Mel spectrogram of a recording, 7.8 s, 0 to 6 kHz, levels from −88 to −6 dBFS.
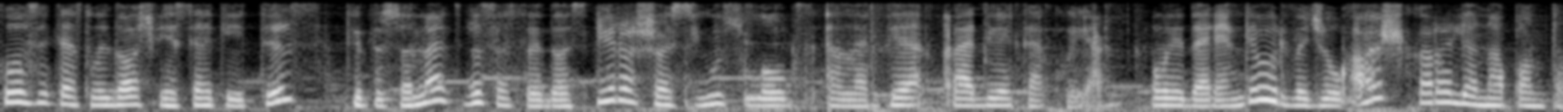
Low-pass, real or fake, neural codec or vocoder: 5.4 kHz; fake; codec, 32 kHz, 1.9 kbps, SNAC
